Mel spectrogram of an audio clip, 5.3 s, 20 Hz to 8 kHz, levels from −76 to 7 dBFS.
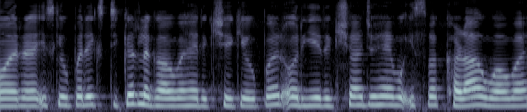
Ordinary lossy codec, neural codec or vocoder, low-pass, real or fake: none; none; none; real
